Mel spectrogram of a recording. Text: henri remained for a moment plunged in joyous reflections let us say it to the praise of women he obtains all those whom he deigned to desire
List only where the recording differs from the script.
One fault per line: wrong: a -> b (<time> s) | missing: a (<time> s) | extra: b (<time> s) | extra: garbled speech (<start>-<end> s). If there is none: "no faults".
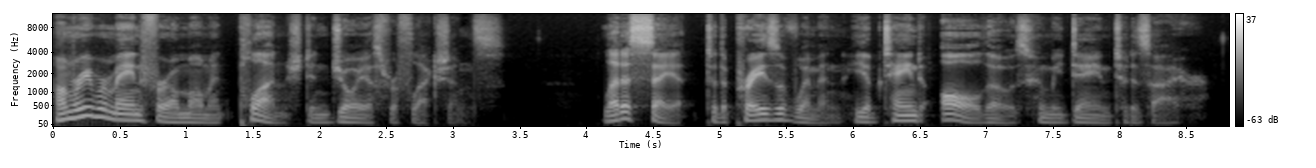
wrong: obtains -> obtained (6.1 s)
